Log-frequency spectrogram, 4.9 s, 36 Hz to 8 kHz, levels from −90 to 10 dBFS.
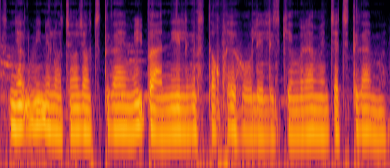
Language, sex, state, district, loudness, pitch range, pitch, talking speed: Wancho, male, Arunachal Pradesh, Longding, -15 LUFS, 115-125 Hz, 120 Hz, 185 wpm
